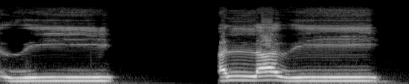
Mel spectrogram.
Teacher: حمزہ لام زبر ال، لام زبر لا، اللہ، ذال یا زیر ذی، اللہ ذی۔ ذال کو ہم ایک الف تک کھینچ کر پڑھیں گے کیونکہ یہاں یا مدہ ہو رہا ہے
